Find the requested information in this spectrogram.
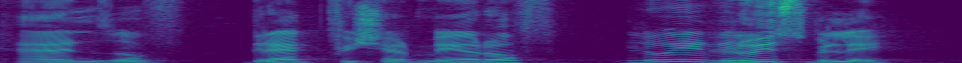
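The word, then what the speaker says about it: Louisville: आगे तभी बढ़ेंगे लुईस जब लिखा है तो स क्यों नहीं बोल रहे हैं जैसे नाइफ में क साइलेंट होता के साइलेंट होता है। वो तो के पहले आता है। यह तो बीच में घुसा हुआ है।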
